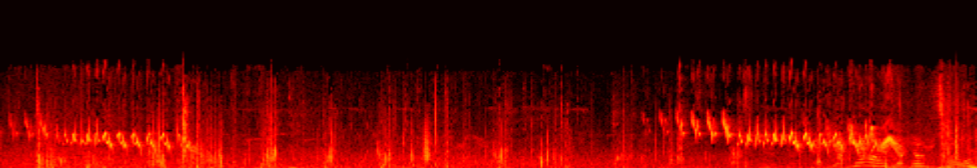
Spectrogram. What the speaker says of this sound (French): il y a un petit pinson qui salue notre passage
